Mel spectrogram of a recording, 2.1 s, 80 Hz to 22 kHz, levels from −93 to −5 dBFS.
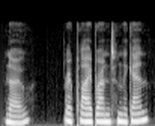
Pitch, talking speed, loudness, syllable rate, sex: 195 Hz, 115 wpm, -16 LUFS, 4.8 syllables/s, female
